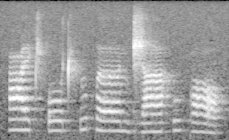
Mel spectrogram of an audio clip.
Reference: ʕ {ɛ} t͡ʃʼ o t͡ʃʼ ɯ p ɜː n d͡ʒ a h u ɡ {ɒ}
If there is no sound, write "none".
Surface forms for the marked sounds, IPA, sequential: ɛ, ɒ

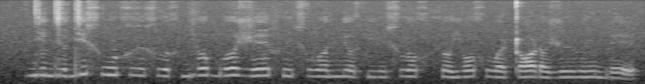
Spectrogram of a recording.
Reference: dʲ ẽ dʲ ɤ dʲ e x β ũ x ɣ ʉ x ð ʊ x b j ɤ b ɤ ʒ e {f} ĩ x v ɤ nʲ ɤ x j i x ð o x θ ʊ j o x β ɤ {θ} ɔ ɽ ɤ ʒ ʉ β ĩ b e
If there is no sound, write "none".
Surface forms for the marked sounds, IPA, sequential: f, ʈ

